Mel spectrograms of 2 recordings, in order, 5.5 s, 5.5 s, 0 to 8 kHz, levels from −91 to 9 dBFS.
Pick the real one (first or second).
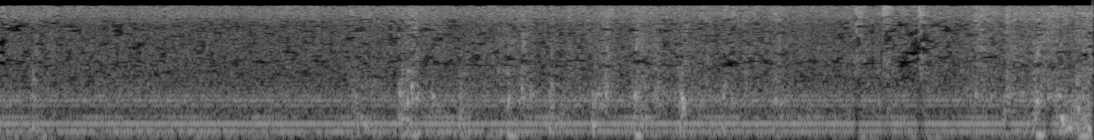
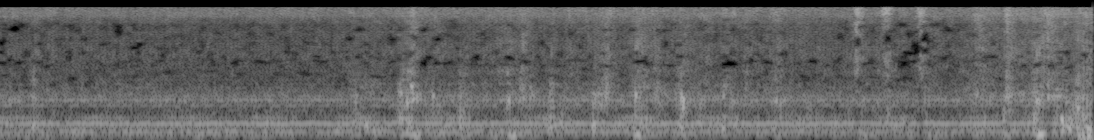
first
